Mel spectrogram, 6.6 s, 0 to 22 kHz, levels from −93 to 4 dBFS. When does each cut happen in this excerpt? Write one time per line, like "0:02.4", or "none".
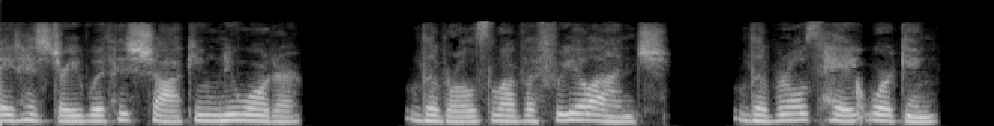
0:05.5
